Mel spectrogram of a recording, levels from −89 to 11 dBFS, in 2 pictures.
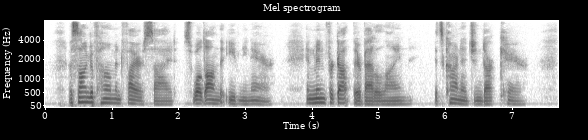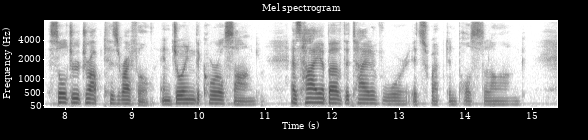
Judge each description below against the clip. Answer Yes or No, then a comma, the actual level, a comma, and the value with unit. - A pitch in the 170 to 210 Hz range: No, low, 120 Hz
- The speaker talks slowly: No, average, 170 wpm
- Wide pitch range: No, average, 4.2 semitones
